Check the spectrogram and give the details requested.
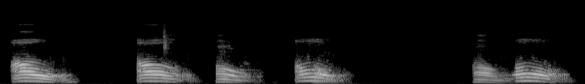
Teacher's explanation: বাংলা বর্ণমালার যে ও, আমরা যে উচ্চারণটা করি একদম মুখটা গোল করে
